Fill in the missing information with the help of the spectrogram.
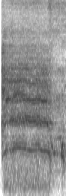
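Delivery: high piercing shriek of glee; delighted shriek. Real, not acted. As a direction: let out a loud squeal. Shrieks laughing.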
